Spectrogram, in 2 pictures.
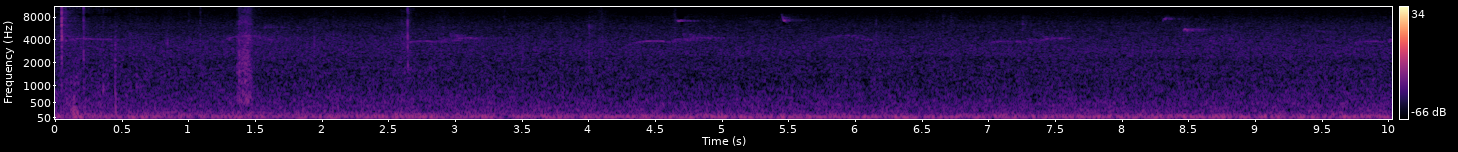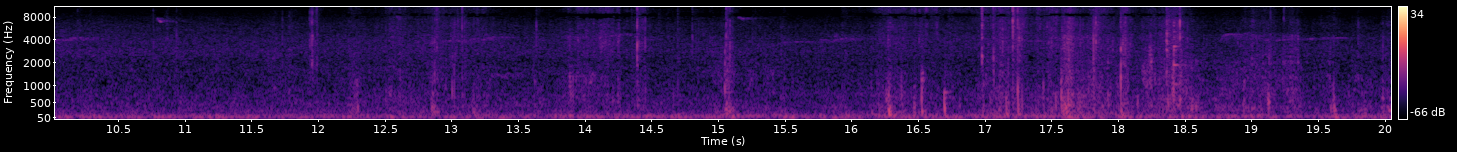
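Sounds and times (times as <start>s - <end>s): bird chirping: 4.0s - 6.3s, 9.7s - 11.0s, 12.5s - 20.0s.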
